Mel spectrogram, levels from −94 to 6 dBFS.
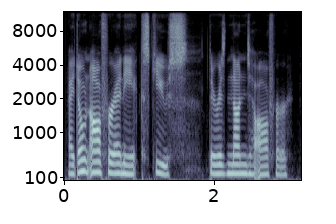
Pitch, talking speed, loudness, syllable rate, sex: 185 Hz, 190 wpm, -18 LUFS, 6.0 syllables/s, female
